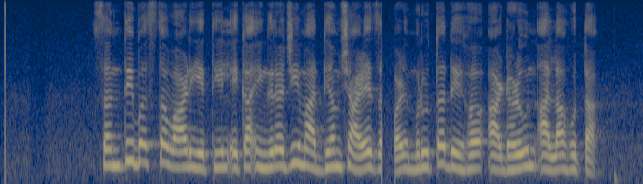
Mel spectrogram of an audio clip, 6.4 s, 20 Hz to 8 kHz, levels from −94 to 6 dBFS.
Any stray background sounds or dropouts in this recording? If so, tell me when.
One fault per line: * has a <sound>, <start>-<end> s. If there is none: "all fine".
* has a dropout, 3.8-3.9 s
